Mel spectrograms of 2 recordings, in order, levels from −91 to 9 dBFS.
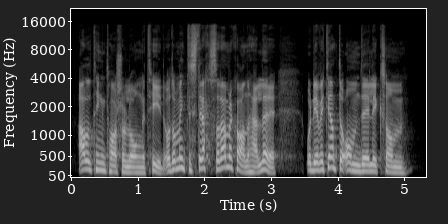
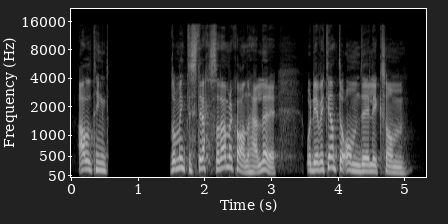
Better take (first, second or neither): first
